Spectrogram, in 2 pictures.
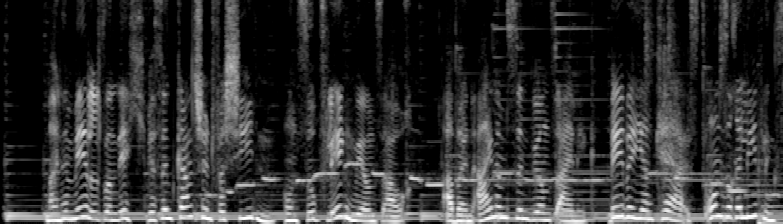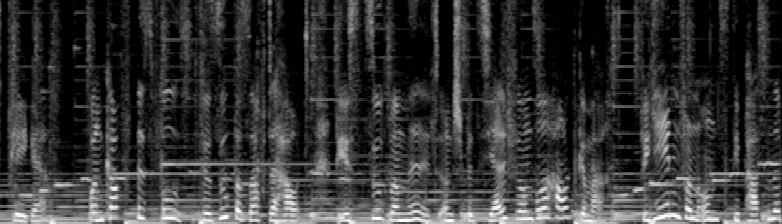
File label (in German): Sprechen Werbung; Bebe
